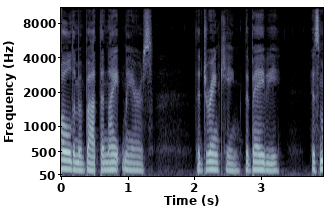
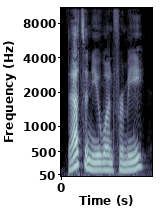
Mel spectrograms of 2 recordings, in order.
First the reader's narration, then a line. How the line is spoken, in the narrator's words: Don chuckled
